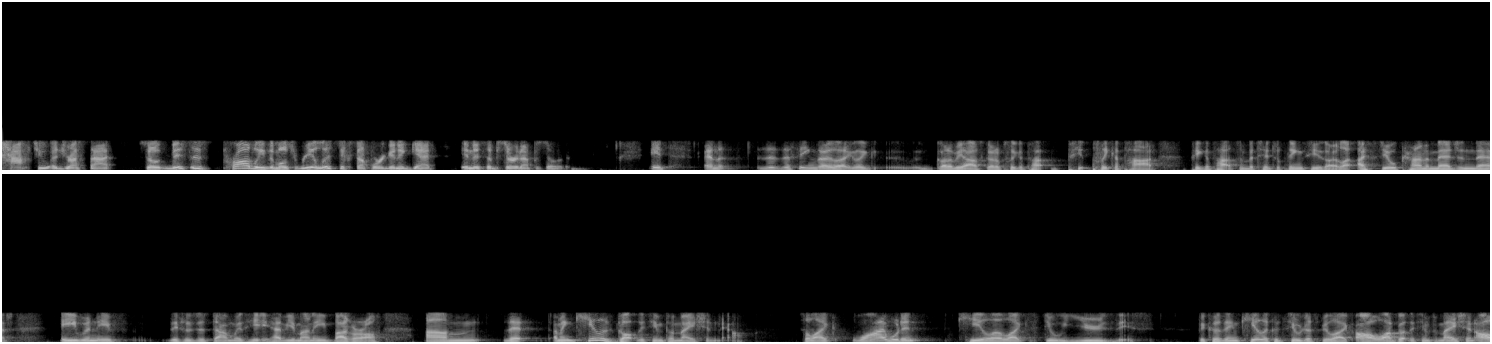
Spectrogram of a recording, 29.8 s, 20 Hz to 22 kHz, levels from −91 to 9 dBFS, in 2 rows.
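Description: At 17.44 to 17.59 s and again at 19.30 to 19.34 s, a single lost AMR speech frame of 20 ms each time causes a brief dip or warble. The decoder had no valid frame, so it reused the previous pitch and vocal-tract settings at reduced gain. On a spectrogram, the harmonics smear flat across the gap within the narrowband 4 kHz ceiling, and the waveform shows a short drop in amplitude before the level recovers.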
